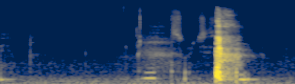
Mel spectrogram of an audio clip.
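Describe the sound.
A person coughs once, a sharp and loud burst near the end, after a stretch of soft murmured speech.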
